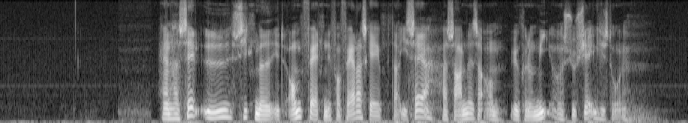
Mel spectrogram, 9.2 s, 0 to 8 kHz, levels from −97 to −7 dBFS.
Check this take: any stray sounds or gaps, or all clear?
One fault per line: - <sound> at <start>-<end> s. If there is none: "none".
none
